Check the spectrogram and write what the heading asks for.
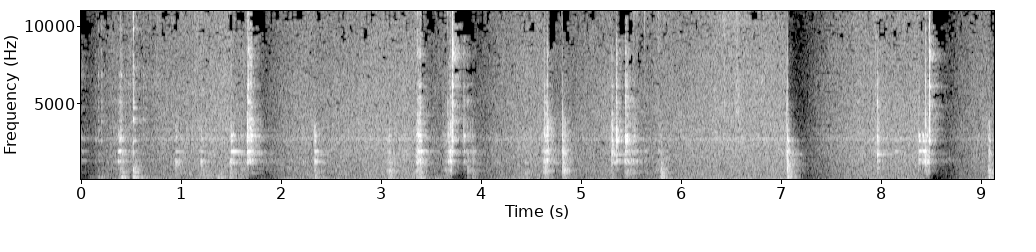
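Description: Irregular clicks and knocks of a resin vat being lined up and fastened onto an Anycubic Photon M7 resin 3D printer, over a steady low hum.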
